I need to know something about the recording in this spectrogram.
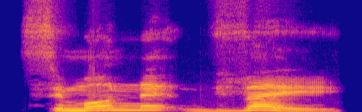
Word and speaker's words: Simone Weil: Ved in French pronunciation politician Simon Simon Simon Simone Ve Ve Simone Vi.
